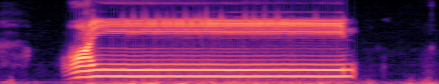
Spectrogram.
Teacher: عین کو حلق کے درمیان والے حصے سے ادا کریں گے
